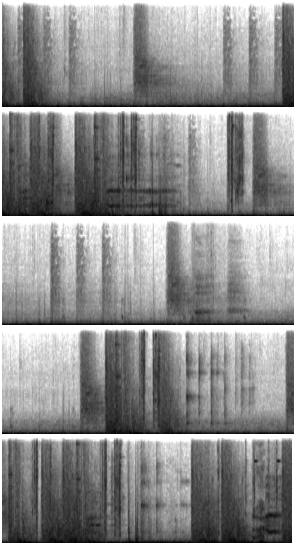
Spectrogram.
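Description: Zombies fire guns in the horror video game Cry of Fear, with loud bursts of gunshots and volleys at irregular intervals across a steady background, plus quieter gaps between the shooting.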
